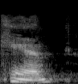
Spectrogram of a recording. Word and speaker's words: Cannes: It's pronounced Can.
